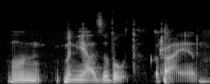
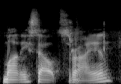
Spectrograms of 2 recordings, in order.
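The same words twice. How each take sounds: First: Russian "mani zovut Ryan", stress on the second syllable of zovut; Russian intonation. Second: Slow, even Latvian "Mani sauc Ryan", stress on first syllables; Latvian intonation. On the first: Same introduction switched into Russian. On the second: Introducing herself in Latvian, evenly stressed. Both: Shown as a demonstration. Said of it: "go from Latvian intonation to Russian intonation".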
